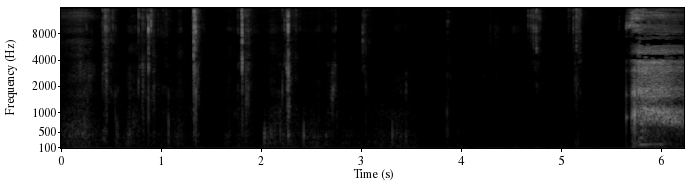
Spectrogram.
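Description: Close-miked chewing of a raw baby carrot: crisp crunches come thick and fast for the first three seconds, then more sparsely. A sudden loud breathy sound at the microphone comes just before the end.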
